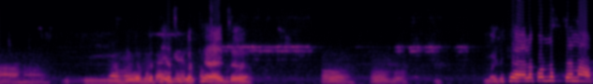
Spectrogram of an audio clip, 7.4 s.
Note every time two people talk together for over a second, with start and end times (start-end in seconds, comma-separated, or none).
1.3-3.1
